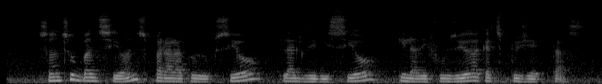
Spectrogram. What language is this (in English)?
Catalan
